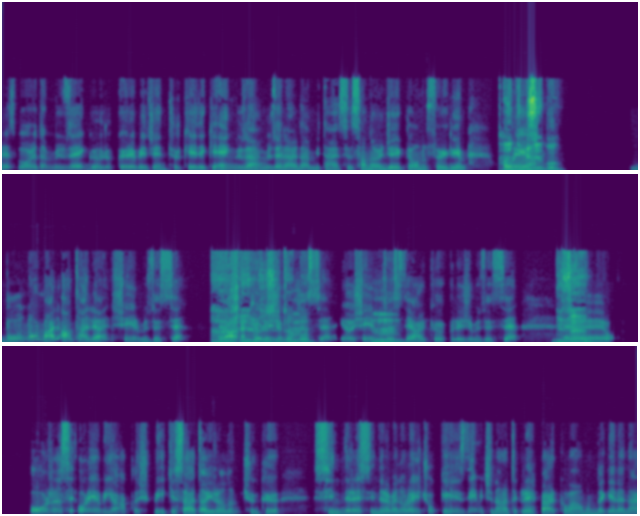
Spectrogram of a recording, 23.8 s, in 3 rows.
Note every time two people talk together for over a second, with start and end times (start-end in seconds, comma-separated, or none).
10.7-11.9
